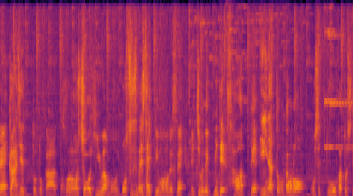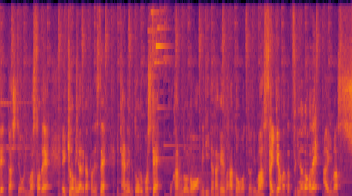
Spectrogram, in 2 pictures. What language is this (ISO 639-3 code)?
jpn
